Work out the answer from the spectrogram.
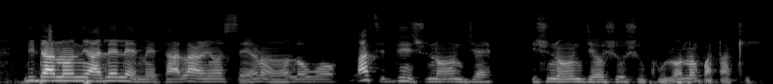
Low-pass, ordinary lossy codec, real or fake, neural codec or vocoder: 10.8 kHz; MP3, 64 kbps; real; none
